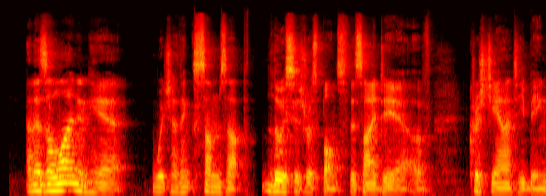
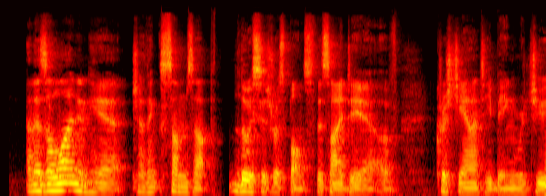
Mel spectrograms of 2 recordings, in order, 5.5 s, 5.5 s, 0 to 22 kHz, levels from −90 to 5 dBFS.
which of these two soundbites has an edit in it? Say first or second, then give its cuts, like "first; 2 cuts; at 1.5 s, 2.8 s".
second; 1 cut; at 1.3 s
